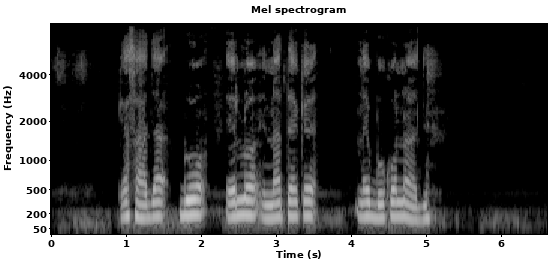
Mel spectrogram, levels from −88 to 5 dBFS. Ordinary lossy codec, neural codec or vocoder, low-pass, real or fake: none; none; none; real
